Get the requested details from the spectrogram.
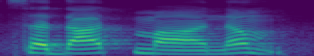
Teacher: स में मिक्स करेंगे स, दा के साथ आधा त सदात मान। शब्द पूरा होने के बाद न पे अनुस्वार आधा म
